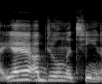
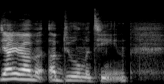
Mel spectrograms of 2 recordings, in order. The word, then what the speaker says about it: Yahya Abdul-Mateen: Yeah, Yahya Abdul-Mateen. I didn't want to say it wrong. I wasn't sure if it was Mateen Abdul. It's Yahya Abdul-Mateen.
